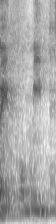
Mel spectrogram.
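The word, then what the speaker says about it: Echometer: Ahí te está diciendo cómo funciona el aparato ese que llama echomíter o ecomíter. Se escribe echomíter, pero sé que se pronuncia ecomíter.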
